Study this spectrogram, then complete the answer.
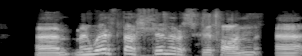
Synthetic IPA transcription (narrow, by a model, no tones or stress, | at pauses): əːmːanwɛrθdarɬɨnəɾəskrɪv̥hɔnəː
